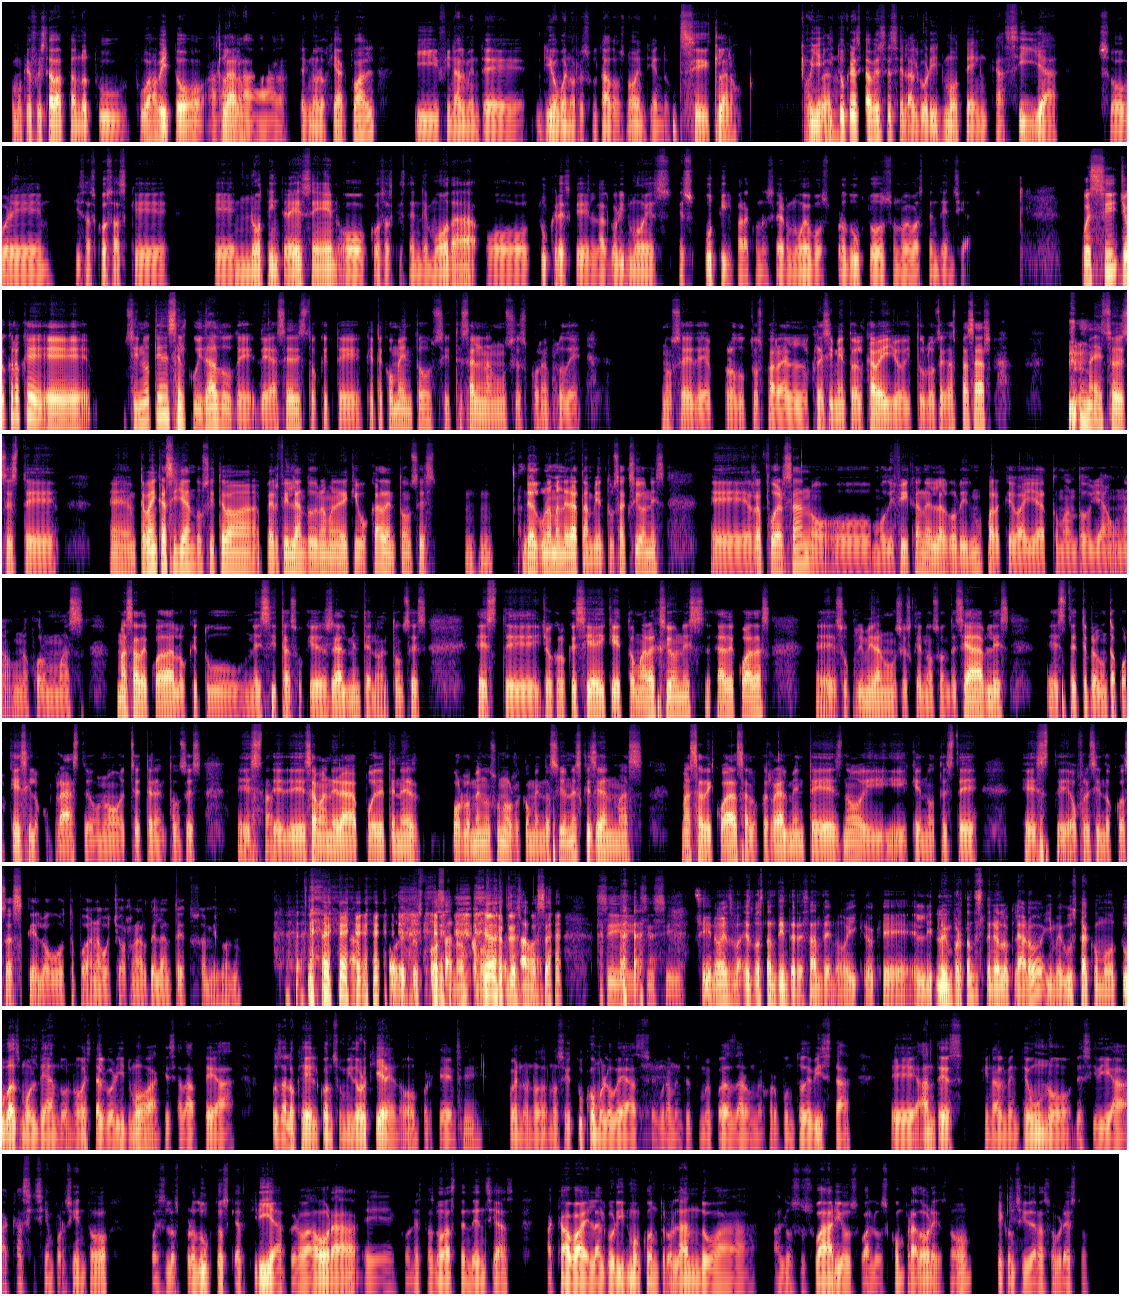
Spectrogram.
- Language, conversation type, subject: Spanish, podcast, ¿Cómo influye el algoritmo en lo que consumimos?
- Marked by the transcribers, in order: other background noise; throat clearing; other noise; chuckle; chuckle; laugh; laughing while speaking: "Tu esposa"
